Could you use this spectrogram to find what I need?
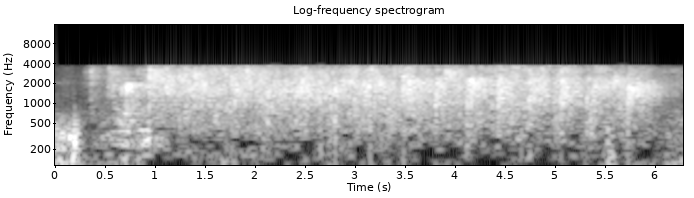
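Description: Audience applause welcomes a panelist at an Al-Anon gathering, a dense, even wash of many hands clapping that holds steady for about six seconds before easing slightly at the end.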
